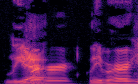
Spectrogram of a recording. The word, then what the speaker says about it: Lieberher: How do you say his last name? It's Jaden Liberhair? Liberhair? – Oh, Stutter and Bill? – Lieberher.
